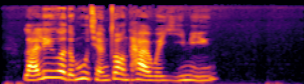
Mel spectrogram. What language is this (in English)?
Chinese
